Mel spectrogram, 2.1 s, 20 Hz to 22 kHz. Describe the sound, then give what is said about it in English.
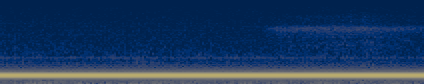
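A steady, pure sine tone at concert A, 440 hertz, holds at one unwavering pitch for about two seconds before cutting off abruptly with a small click. “And then here's A at 440 hertz.”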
